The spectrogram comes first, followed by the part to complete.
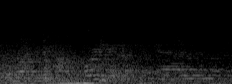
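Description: Faint, indistinct voices, with a few light clicks like footsteps on a hard floor.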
